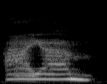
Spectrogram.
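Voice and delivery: slow unvoiced villain whisper; slow menacing whisper. Villain whispers to the hero that he is not Gargaroth. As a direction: breathe it out slowly, menacing.

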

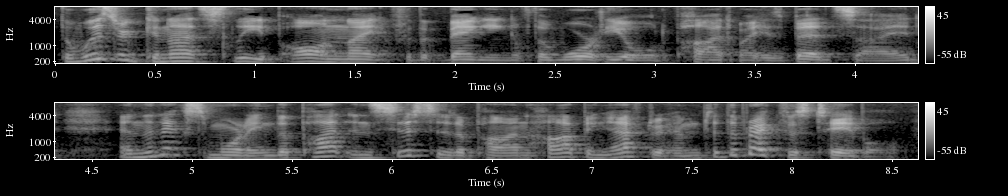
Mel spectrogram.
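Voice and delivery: ordinary delivery, nothing marked

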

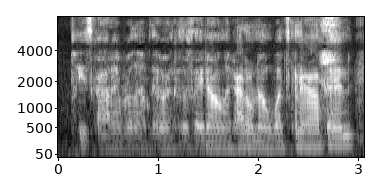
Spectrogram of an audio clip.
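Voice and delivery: low, soft pleading under the breath; hushed prayer. Retold or imitated. Guest retells praying the team wins, hushed pleading. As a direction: act out a private, worried plea. Retold anxious private prayer before the win.

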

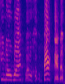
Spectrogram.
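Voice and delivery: high curious double take; wait, rewind, perked up; noticing something. Retold or imitated. Vargas brother spotting the agent, high surprise. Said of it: "He's like".

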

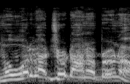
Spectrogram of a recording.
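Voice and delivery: high-pitched mocking challenge; exaggerated high voice of a heckler; mock objector. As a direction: whine it like a silly objector.

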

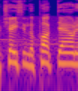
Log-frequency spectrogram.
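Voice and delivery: usual speaking voice

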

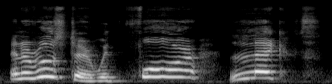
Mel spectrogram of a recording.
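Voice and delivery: put-on high, slow child's voice in wonder; a small boy recalling a dream, wide-eyed; dreamy child voice. Kenny telling about his dream, high slow wondering child.

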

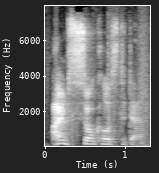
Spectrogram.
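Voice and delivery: ordinary delivery

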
